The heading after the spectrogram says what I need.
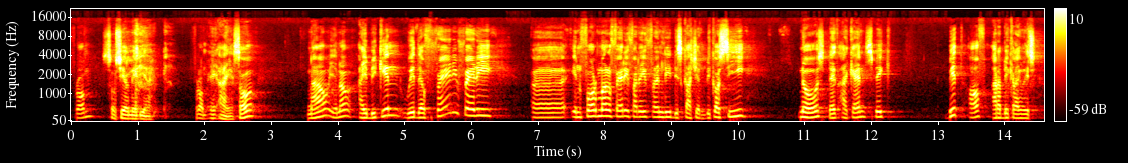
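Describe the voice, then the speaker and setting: A man's voice: a little high, lively intonation, measured pace, a bit bright. A middle-aged man with an Indonesian accent, speaking as a diplomat to a summit audience and repeating his key points for emphasis. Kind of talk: anecdotal talk with audience Q&A.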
